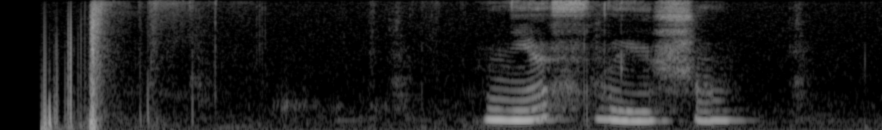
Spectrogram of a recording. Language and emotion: Russian, neutral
